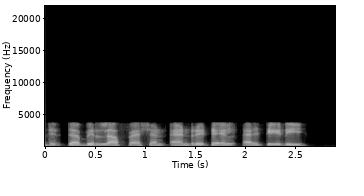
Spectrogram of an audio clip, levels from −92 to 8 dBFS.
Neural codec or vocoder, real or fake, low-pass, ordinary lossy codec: codec, 16 kHz, 0.8 kbps, ZipCodec; fake; 3.6 kHz; none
